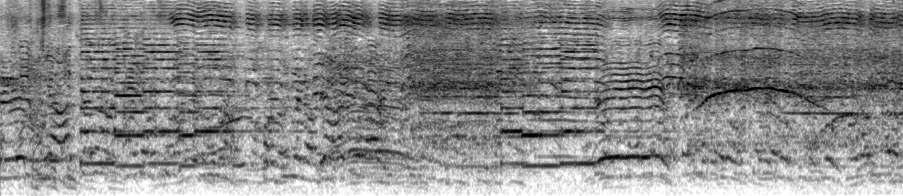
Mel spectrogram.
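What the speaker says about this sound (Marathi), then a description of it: "तुम्ही गाड्यांचा आवाज बघत असाल किती आहे" Busy street traffic in Lower Parel, Mumbai, during a Dahi Handi festival: vehicle horns honk repeatedly over a loud, constant roar of crowd chatter and engines, with people talking close by.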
